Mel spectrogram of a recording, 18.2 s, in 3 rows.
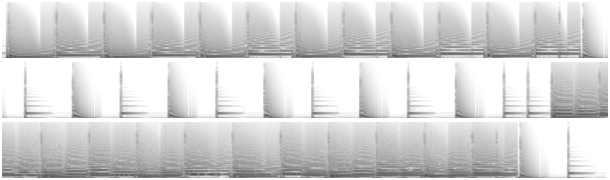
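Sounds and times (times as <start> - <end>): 
SID MOS6581R3 chip sound: 0.1 - 5.8, 11.6 - 17.3.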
